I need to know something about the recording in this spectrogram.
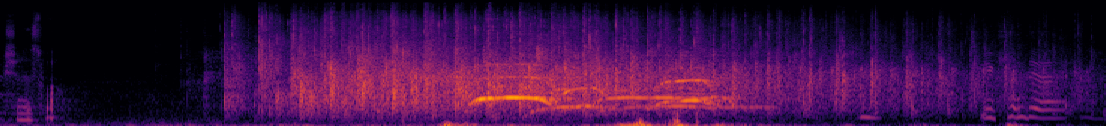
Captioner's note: clapping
